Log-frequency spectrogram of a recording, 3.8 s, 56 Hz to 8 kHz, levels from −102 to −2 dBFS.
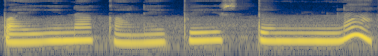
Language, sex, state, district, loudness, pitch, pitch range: Telugu, female, Andhra Pradesh, Sri Satya Sai, -18 LUFS, 220 Hz, 200-235 Hz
